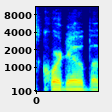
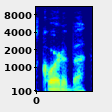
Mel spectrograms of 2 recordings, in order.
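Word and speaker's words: Córdoba: based on you know Cordoba which I mispronounced my entire life thinking of as Cordoba its Cordoba so if you were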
